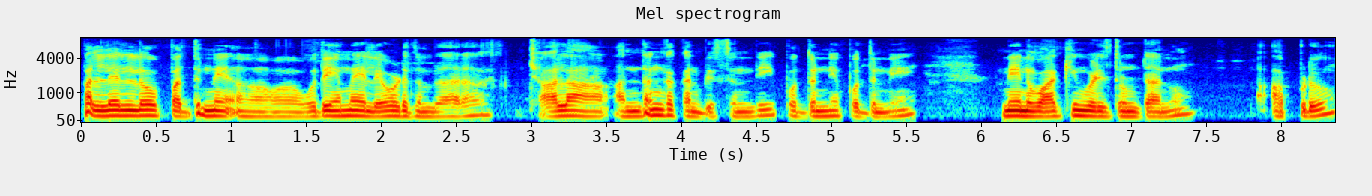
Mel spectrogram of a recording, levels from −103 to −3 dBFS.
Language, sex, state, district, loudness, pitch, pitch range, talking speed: Telugu, male, Andhra Pradesh, Anantapur, -17 LUFS, 145 Hz, 135-155 Hz, 105 wpm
